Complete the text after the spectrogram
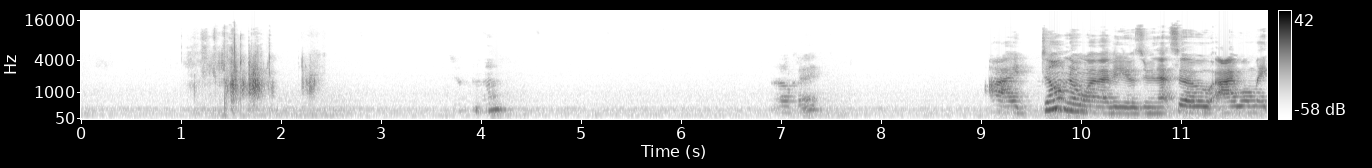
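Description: A woman speaks clearly and calmly, close by.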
